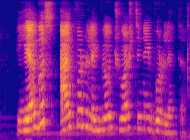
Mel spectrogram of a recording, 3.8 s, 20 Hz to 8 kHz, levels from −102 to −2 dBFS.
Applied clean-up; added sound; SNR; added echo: neural mask model DeepFilterNet 3.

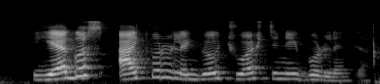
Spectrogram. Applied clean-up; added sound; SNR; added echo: none; none; none; none.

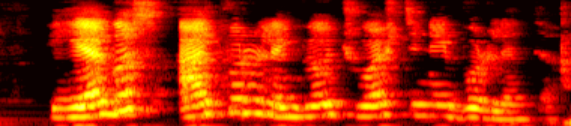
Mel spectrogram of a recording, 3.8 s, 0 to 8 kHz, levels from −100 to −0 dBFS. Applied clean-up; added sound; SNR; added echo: classical method WPE with log-MMSE.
